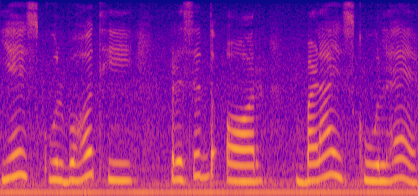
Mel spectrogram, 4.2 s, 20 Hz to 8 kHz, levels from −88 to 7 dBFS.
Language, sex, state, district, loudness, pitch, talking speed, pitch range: Hindi, female, Chhattisgarh, Bilaspur, -18 LUFS, 260 Hz, 115 wpm, 235-300 Hz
